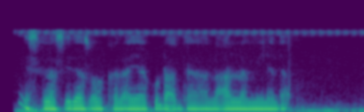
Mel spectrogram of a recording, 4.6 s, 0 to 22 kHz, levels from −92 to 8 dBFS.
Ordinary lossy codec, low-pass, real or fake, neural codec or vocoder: AAC, 48 kbps; 7.2 kHz; real; none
